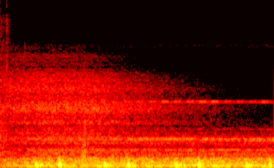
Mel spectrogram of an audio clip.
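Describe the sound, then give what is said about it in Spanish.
A steady human heartbeat, as included on the special discs carried by the Voyager spacecraft, its paired lub-dub thumps repeating about once a second, low and muffled, over a faint sustained hum with no voices. “el llanto de un bebé y el latido de un corazón.”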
